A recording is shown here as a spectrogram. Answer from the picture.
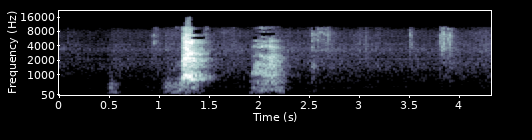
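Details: Litter of Entlebucher Mountain Dog puppies aged 41 days, born 28 December 2013: a soft yelp, then two loud, rough yipping barks about a second apart, followed by faint scattered squeaks.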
